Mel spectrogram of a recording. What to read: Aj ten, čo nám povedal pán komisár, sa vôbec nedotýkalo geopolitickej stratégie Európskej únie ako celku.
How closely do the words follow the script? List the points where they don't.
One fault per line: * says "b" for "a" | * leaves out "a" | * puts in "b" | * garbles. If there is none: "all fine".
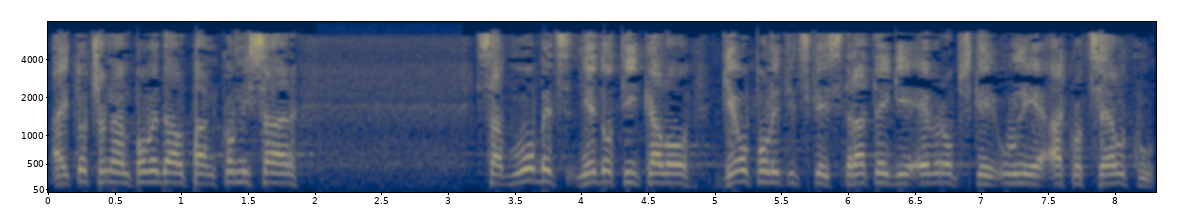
* says "to" for "ten"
